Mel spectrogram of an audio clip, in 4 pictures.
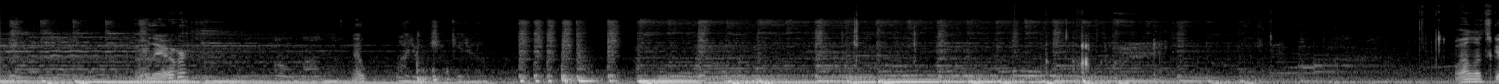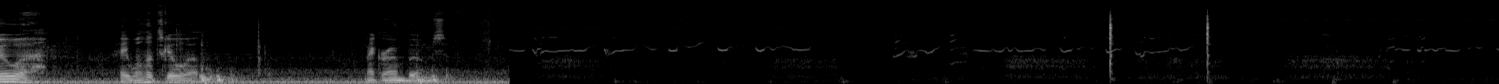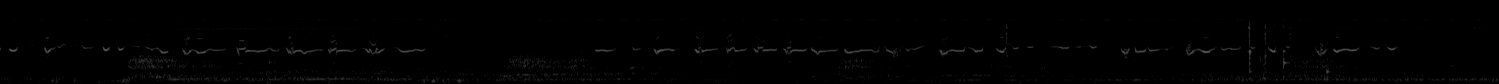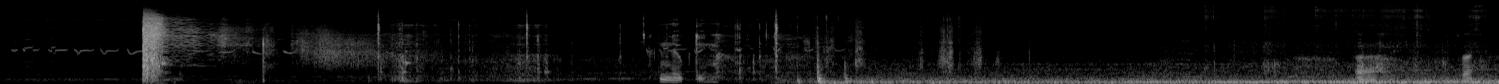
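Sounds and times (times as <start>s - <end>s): night insects chirping: 0.0s - 59.9s
suppressed rifle shot: 46.4s - 49.8s
sharp clicks: 46.4s - 50.5s.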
